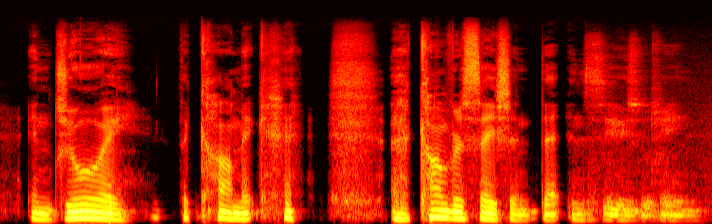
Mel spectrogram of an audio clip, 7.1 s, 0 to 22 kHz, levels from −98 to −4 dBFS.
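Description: At 5.88 s the speech suddenly turns roomy and hollow, with less bass. This is a switch to a distant microphone, likely because the close microphone's signal dropped out. The level falls about 5 dB. Background noise sits roughly 30 dB below the speech. It lasts to the end.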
